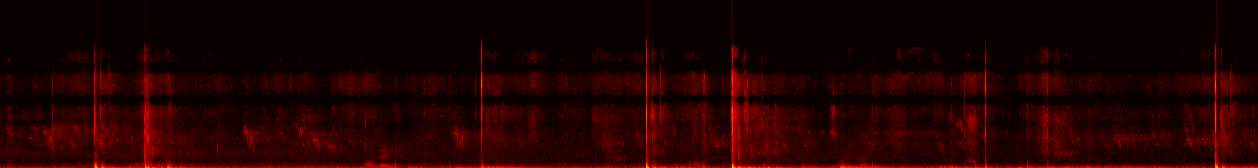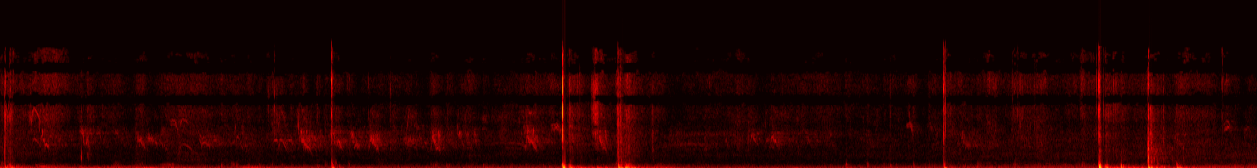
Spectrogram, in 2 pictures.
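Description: A football is kicked hard, with sharp thumps.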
